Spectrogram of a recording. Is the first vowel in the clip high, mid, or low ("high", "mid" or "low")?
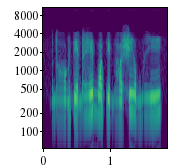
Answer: mid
